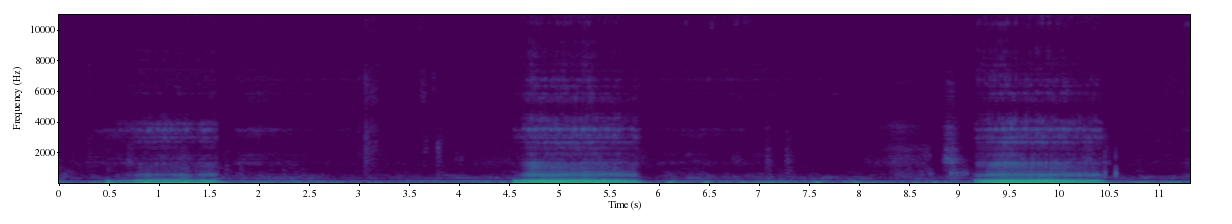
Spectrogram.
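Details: An old pet dog snores indoors, three long low rumbling snores roughly every four to five seconds, each lasting about a second and a half, with quiet breathing between them.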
